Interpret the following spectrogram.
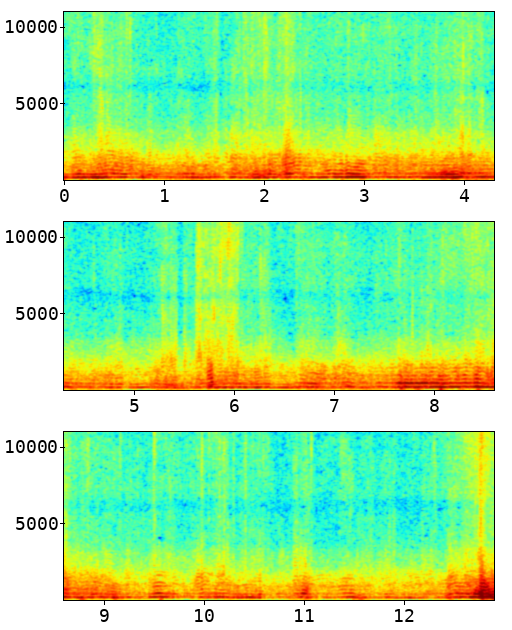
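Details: Massed honey bees inside their hive make a soft, unbroken buzzing, gently pulsing in loudness, with a few nearer buzzes standing out and a slight rise at the very end.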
